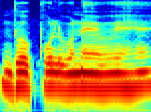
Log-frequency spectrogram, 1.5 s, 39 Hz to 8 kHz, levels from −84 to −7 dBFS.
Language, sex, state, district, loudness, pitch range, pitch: Hindi, male, Chhattisgarh, Kabirdham, -14 LUFS, 125-130 Hz, 125 Hz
